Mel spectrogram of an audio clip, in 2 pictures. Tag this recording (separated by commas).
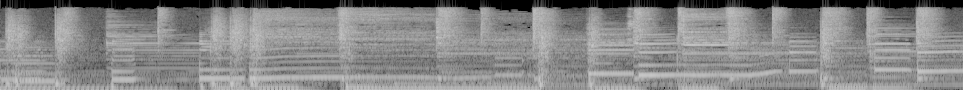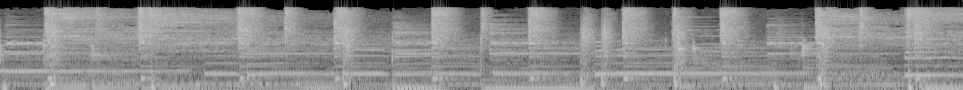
Music, Soul music, Radio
